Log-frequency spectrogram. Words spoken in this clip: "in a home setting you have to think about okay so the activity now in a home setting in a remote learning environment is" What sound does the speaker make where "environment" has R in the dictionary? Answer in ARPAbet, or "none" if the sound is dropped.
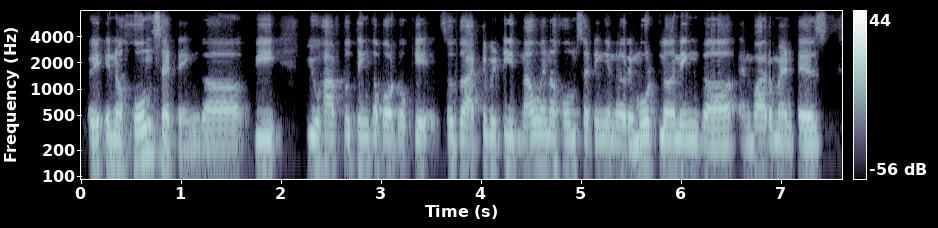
R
